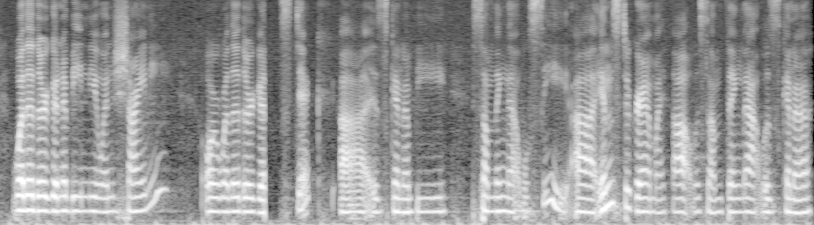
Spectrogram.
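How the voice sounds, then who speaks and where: Her pitch medium and her intonation fairly even, a woman talks at a fairly quick pace. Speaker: conference keynote speaker. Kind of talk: keynote presentation. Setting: conference stage with audience. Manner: fast; casual, filler-heavy.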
